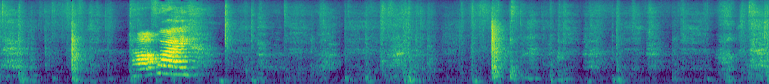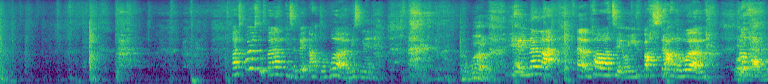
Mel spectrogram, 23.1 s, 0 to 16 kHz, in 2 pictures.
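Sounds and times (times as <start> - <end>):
feet and knees thumping on mats: 0.0 - 15.5, 16.2 - 21.9.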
